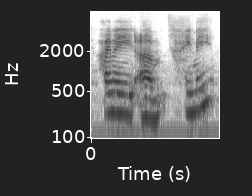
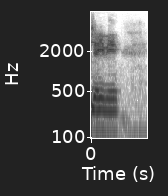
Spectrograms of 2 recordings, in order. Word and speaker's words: Jaime: So Jaime, are you ready? Yes, excellent. Thank you for saying my name so correct and proper. So appreciate that. And not saying Jamie.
